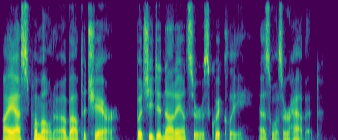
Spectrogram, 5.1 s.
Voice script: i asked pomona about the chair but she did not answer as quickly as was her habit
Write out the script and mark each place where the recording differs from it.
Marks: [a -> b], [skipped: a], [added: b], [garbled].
i asked pomona about the chair but she did not answer as quickly as was her habit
